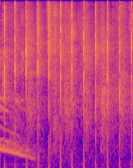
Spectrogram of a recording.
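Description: Hands clapping steadily and evenly, about five claps a second, close to the microphone, over faint applause, opening with a short falling vocal cheer.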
